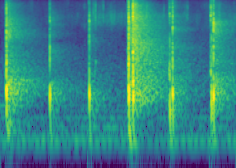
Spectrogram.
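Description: Flamenco palmas sordas: two people clapping with cupped hands in a steady rhythm, about five muffled claps in two seconds, the loudest a doubled clap just past a second in.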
